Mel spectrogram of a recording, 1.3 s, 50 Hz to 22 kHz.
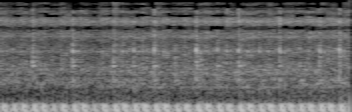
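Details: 1995 Honda Shadow 600 VLX VT600CD V-twin after fuel-leak repair, warming up: even, steady lope at idle with a smooth regular beat and no knocks or ticks; normal idle.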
